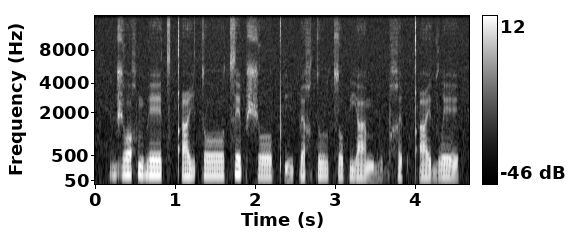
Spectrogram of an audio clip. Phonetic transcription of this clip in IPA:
d͡ʒ oː˦ χ m b eː˦ t͡s qʼ iː˧ t oː˧ t͡s e˦ p ʃ oː˧ pʼ i˨ p e˧ χ t u˧ l t͡s o˧ p j a˦˨ m b u˨ b χ i˦ p qʼ eː˧ d w e˦˨

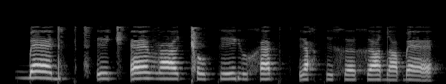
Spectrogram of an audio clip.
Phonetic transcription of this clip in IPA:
ɡ͡b æ d i k t͡sʼ e t͡ʃʼ æ v ʕ ə ǁ o k e ɾʲ o x a k t͡sʼ ɪ ħ k ɪ x ɜ x ɜ dˤ æ ɓ æ

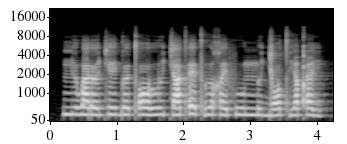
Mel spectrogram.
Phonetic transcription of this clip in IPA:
ɲ ø w a ɾ œ c e ɡ œ tʼ ɔ lː ɯ c a tʼ ɛ tʼ ɯ χ e f u nː ɯ ɟ ɔ tʼ i qʼ i

